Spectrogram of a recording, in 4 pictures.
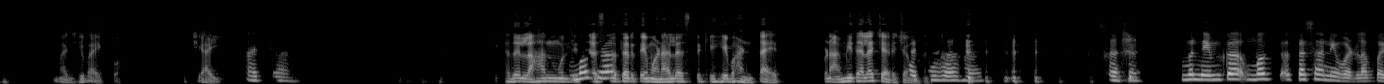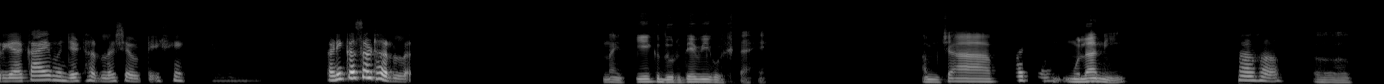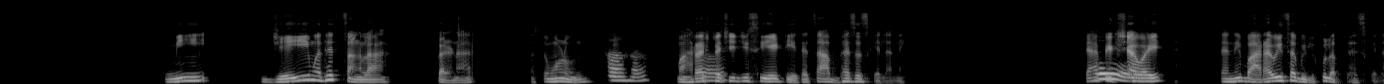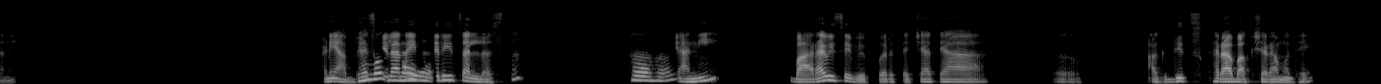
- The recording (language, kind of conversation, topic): Marathi, podcast, पर्याय जास्त असतील तर तुम्ही कसे निवडता?
- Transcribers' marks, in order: chuckle; chuckle; other background noise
